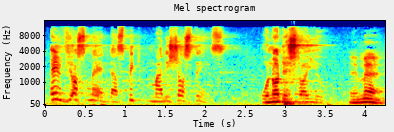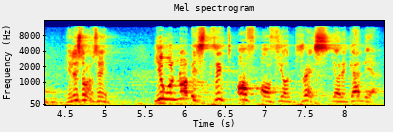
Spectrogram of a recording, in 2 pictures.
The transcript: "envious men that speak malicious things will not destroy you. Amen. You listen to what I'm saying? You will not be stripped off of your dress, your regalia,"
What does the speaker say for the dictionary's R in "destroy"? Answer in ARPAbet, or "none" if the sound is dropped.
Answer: R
